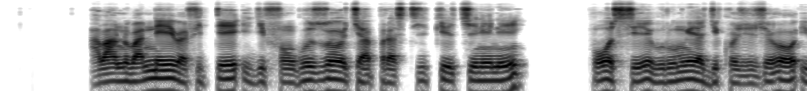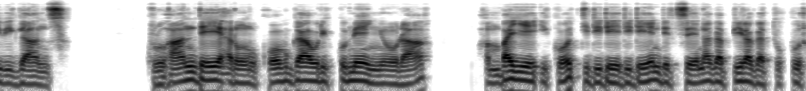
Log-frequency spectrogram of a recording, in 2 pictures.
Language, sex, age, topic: Kinyarwanda, male, 36-49, finance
